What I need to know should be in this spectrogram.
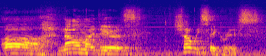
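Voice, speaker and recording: A man's voice: high-pitched, animated, extremely slow, fairly bright tone, full character voice. A man playing a kindly, humble father in a live radio play, speaking tenderly and earnestly. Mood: warm, ceremonious. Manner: tender, earnest, swooping delivery. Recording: roomy stage sound with clear noise.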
